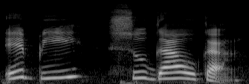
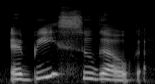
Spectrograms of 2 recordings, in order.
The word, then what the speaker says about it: Ebisugaoka: Ebisugaoka is pronounced as Ebisugaoka. Ebisugaoka. Ebisu. Oh! Pronunciation breaks down into the syllable Ebisu. Gaoka. Ebisugaoka.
